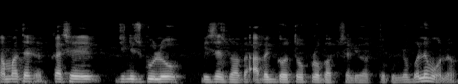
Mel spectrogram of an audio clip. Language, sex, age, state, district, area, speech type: Bengali, male, 18-30, West Bengal, South 24 Parganas, urban, spontaneous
